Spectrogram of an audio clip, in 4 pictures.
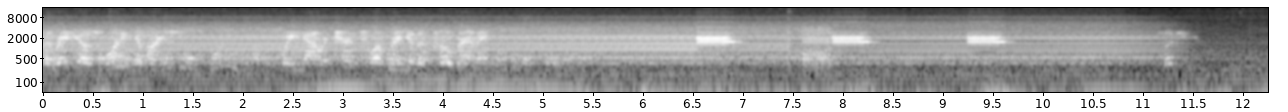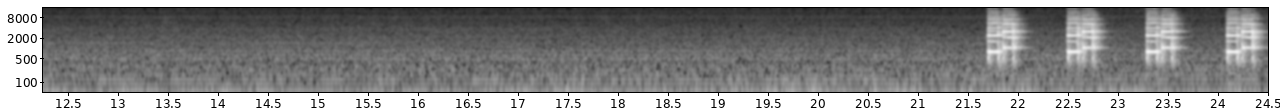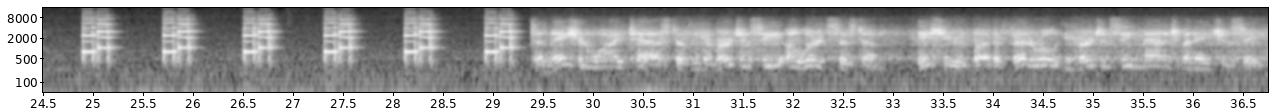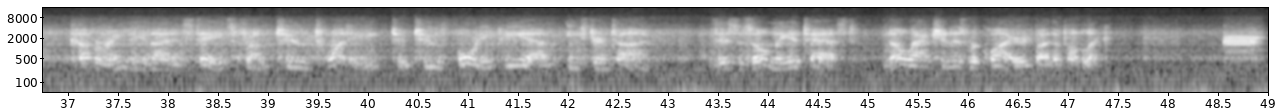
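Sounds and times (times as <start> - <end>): steady background hum: 0.0 - 49.0
buzzing two-tone data warble: 3.2 - 11.4
electronic alarm beeping: 6.5 - 7.0, 7.9 - 8.4, 9.2 - 9.8, 21.7 - 29.4.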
